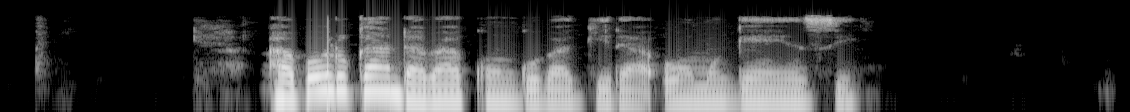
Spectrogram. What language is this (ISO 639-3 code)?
lug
